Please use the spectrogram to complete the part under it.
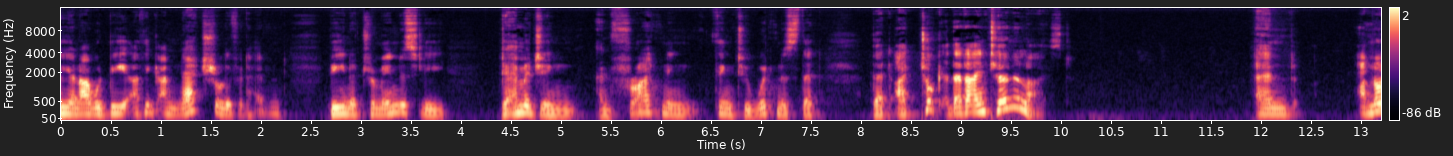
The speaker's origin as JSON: {"language": "English", "country": "South Africa", "also_born_or_lived": "Japan / New York", "moved": "as an adult", "said": "In leaving South Africa, it defined me as a South African."}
